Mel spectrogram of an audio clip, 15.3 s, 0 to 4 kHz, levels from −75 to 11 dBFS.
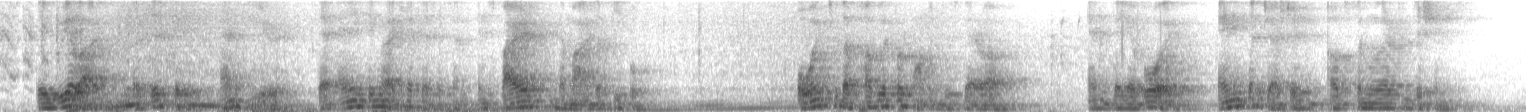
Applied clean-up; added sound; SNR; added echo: none; Accelerating, revving, vroom / Vehicle; 10 dB; reverberation time 1.0 s.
